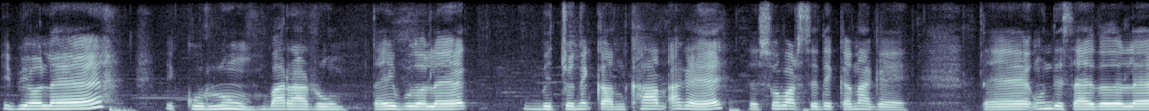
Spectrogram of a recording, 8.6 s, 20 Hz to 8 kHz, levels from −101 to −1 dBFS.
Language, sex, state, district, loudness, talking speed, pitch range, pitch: Chakma, female, Tripura, West Tripura, -15 LUFS, 145 wpm, 190-215 Hz, 200 Hz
